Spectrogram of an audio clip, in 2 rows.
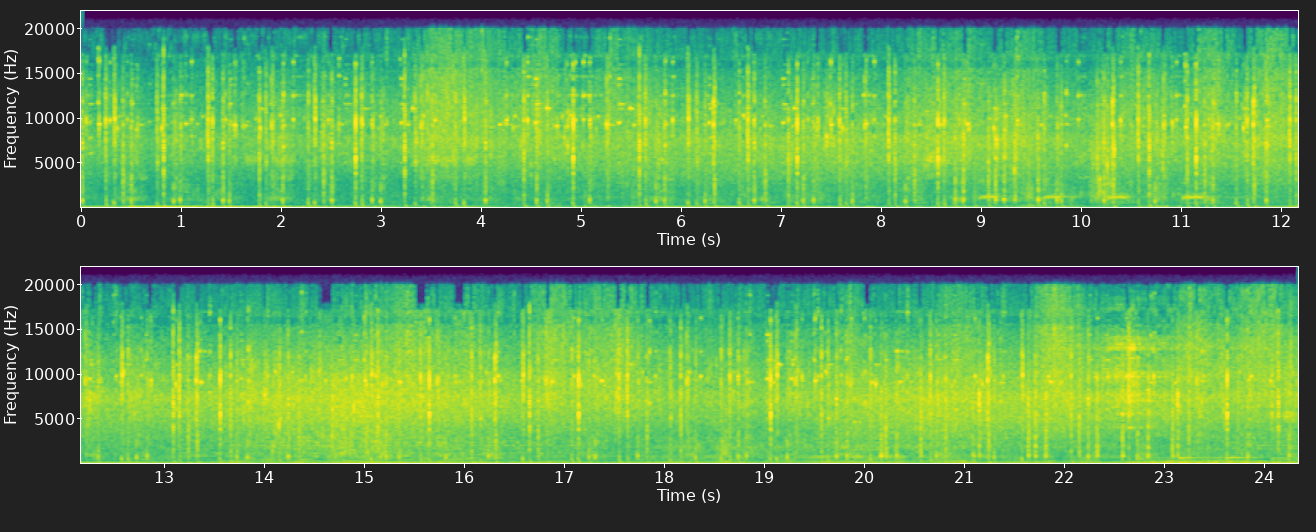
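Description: Roach, a horse in The Witcher 3, trots and gallops in a steady rhythmic clip-clop of hooves that holds for the whole stretch, close and prominent, over low game ambience and music.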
